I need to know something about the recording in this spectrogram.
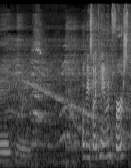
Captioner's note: children yelling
